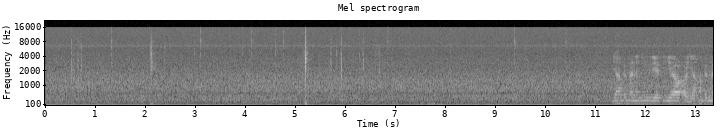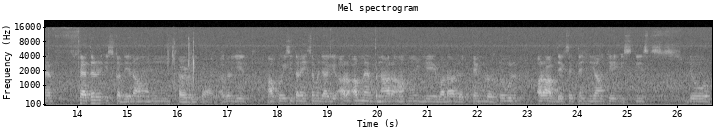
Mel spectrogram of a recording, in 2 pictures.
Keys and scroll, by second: 5.8 ctrl+d.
